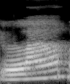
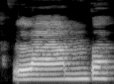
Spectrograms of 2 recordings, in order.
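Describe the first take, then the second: First: The word ends in an M with no B. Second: The word ends with an audible B sound. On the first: The speaker calls it right. "So here we just say lamb, and we forget that there's a B" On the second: The speaker calls it wrong. "you don't want to say lamb"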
